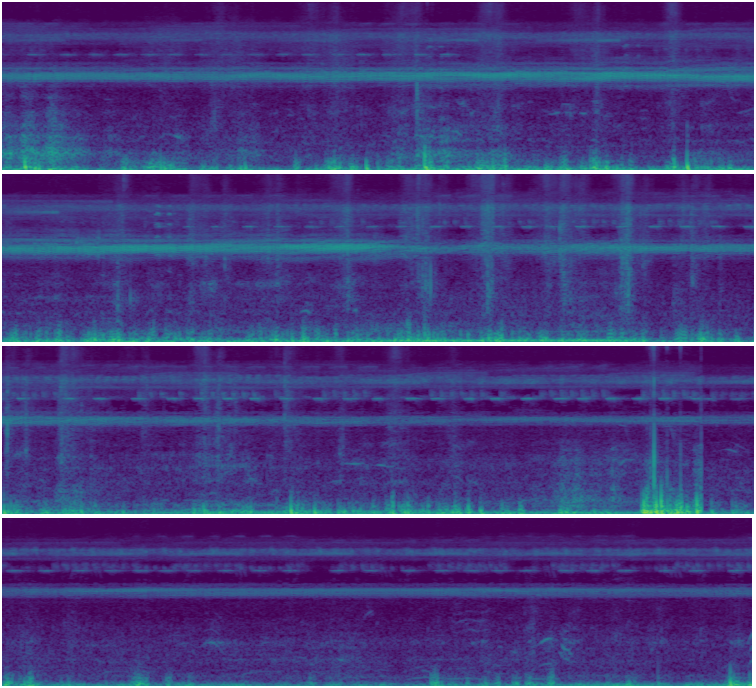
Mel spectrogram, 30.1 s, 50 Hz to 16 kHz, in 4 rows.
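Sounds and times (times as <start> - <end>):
low rumbling thuds: 0.0 - 22.0
insects chirping: 0.0 - 30.0.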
